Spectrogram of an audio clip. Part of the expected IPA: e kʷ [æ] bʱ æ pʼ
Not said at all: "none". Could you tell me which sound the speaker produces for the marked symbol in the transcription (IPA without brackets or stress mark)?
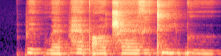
æː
